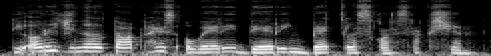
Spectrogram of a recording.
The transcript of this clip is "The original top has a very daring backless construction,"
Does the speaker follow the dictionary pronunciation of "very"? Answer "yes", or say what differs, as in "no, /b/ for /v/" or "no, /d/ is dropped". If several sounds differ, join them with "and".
no, /w/ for /v/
